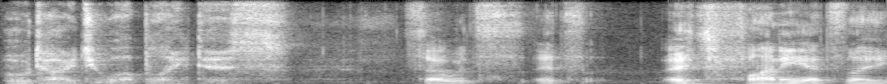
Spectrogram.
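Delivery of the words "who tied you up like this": put-on hero growl, quieter, faster. Retelling a scene where Bruce Wayne questions a tied-up man, in the Batman voice. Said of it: "he does the Batman voice".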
